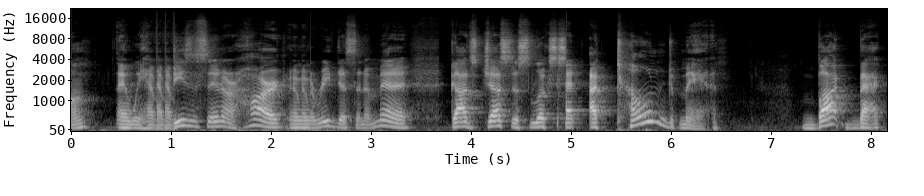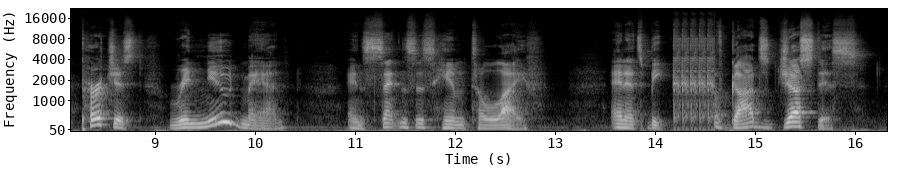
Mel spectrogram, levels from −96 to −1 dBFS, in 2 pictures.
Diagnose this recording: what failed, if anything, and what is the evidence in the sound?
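Playback buffer underruns at the driver caused a repeated buffer: the last block of about 85 ms, which fits a 4096-sample buffer, replayed with hard joins. Stutters sound at 2.30, 3.58 and 4.86 s, with two and four extra repeats at 0.85 and 14.25 s, skipping roughly 0.1 to 0.3 s of speech.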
